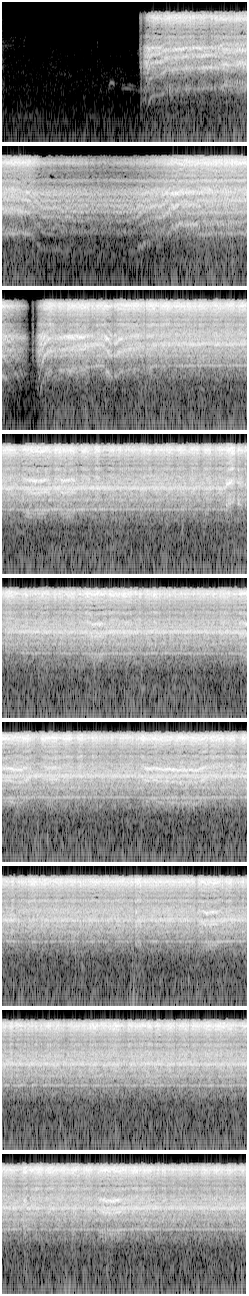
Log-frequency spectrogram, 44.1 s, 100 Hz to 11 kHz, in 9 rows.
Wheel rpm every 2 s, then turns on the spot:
0, 50, 150, 90, 130, 130, 210, 230, 230, 240, 240, 230, 230, 230, 220, 230, 230, 230, 230, 230, 230, 230.
none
